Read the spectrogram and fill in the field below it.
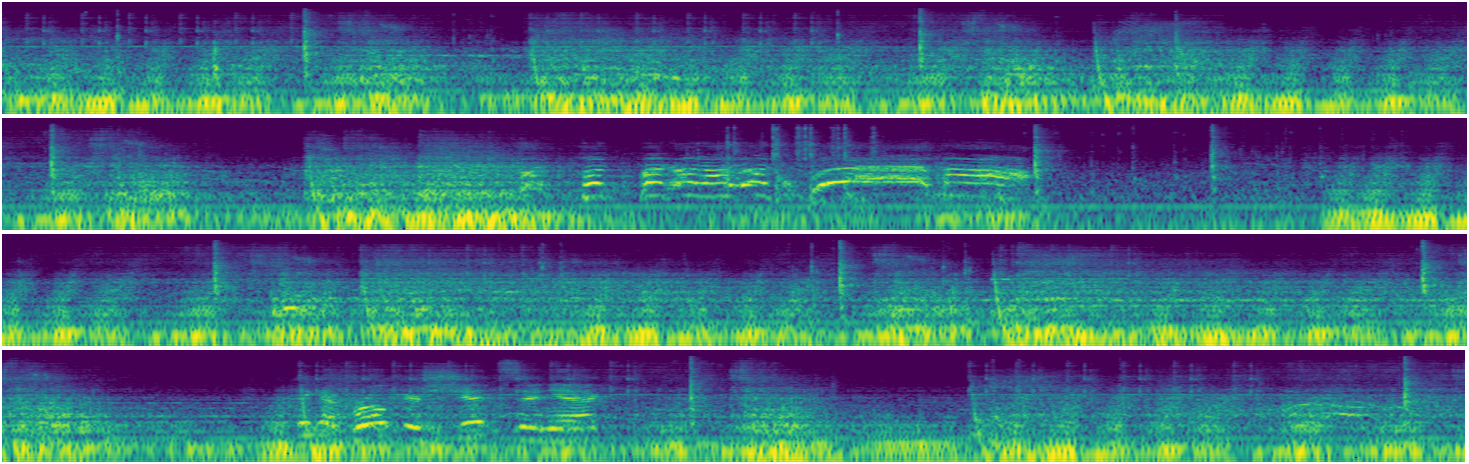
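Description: Loud video game explosions and effects play from speakers.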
